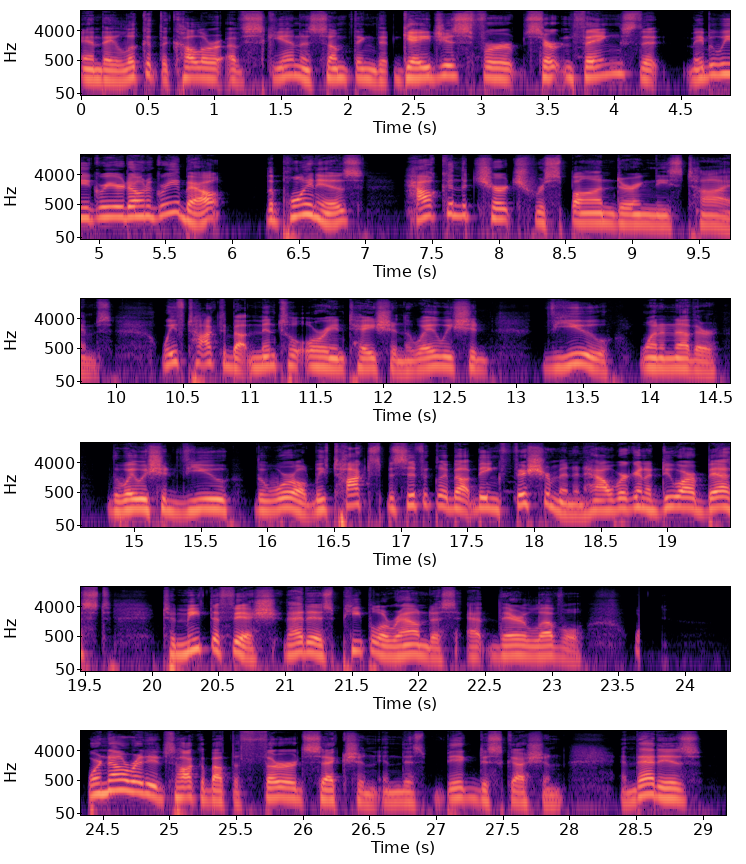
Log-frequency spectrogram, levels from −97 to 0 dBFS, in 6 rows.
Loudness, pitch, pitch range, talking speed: -29 LUFS, 145 Hz, 125-170 Hz, 195 wpm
